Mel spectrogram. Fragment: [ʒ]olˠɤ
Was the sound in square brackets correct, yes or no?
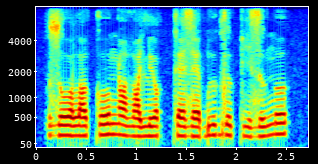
no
